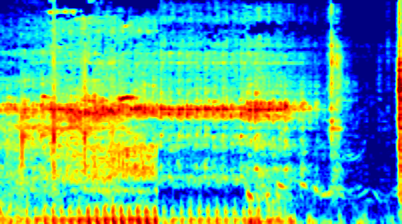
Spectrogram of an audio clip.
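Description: Royal Enfield Himalayan motorcycle engine running close by, loud for the first second and a half, then easing off and dying away by about three seconds in.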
